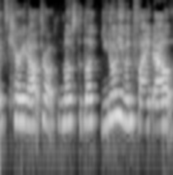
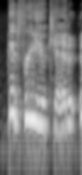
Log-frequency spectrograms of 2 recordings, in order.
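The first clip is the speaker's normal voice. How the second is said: louder laughing dad line; laughing quote; 5 dB louder than usual. Retold or imitated. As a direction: laugh through it. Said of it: "Charlie goes".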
